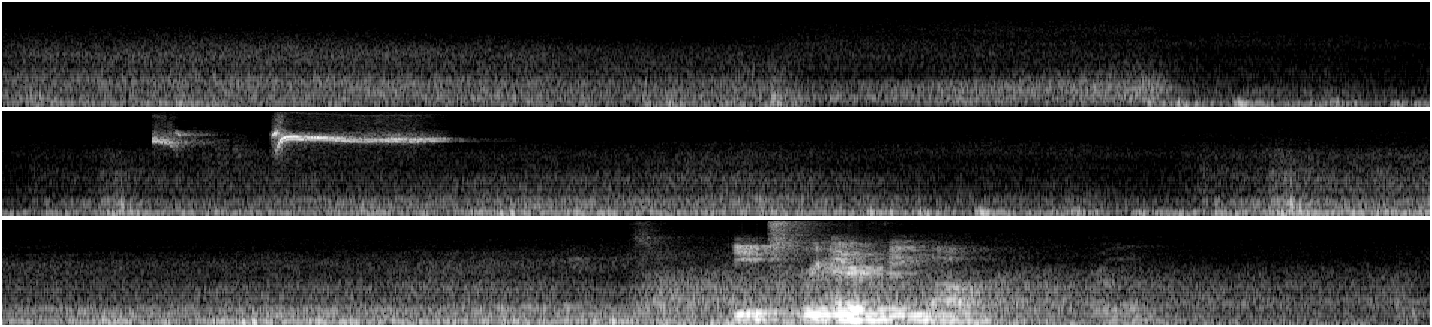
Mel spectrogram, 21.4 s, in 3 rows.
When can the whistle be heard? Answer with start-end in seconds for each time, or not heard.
7.8-9.4.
